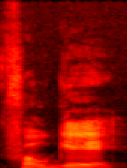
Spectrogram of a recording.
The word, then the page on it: fauguer: faugue; Provençal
